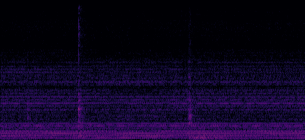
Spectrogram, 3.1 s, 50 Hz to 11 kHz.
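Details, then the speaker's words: KEF Slibette drill sharpener with a 20.5 mm drill in the holder being advanced toward the stone: quiet, steady motor hum with a crisp click about every second and no grinding contact; running normally, drill not yet touching. "Now you can see it's not touching. So what I do is that I push it a little bit forward with the screw down here, like this. Still not touching."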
